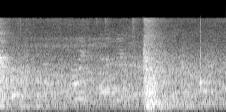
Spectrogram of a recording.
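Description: Indistinct background voices, with a single sharp knock about one and a half seconds in.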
